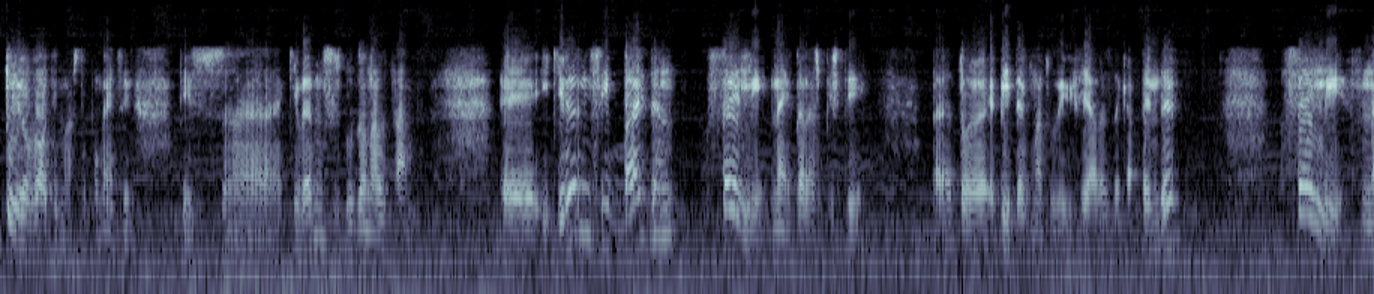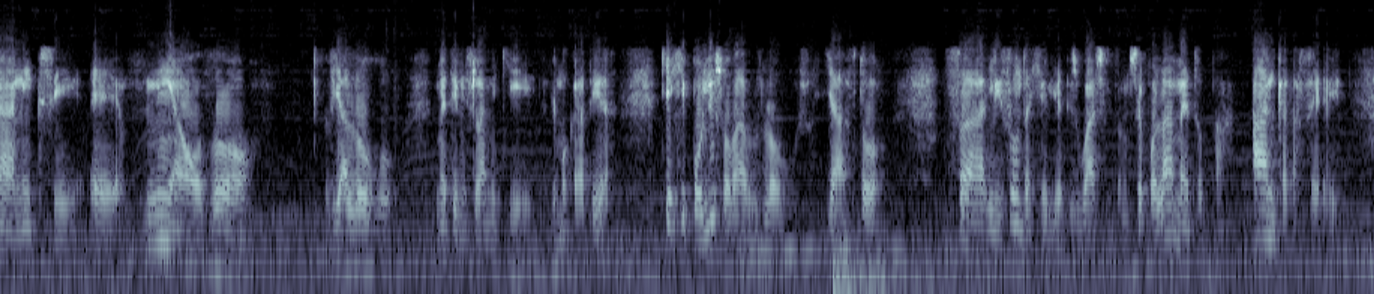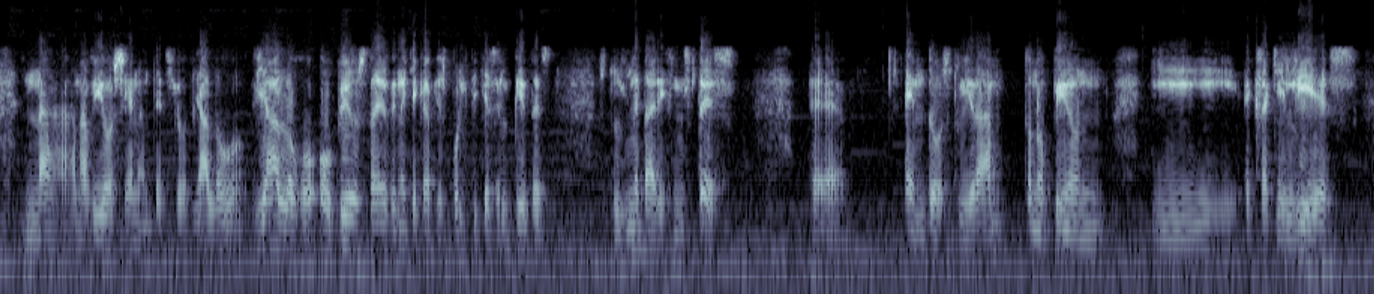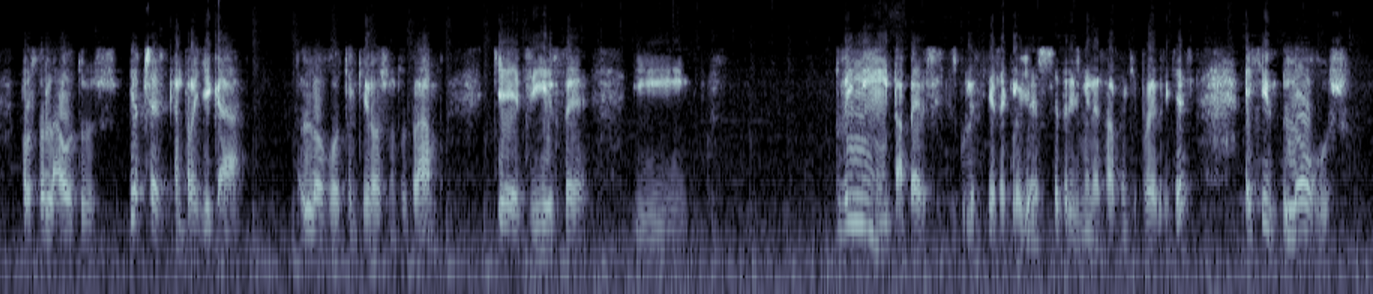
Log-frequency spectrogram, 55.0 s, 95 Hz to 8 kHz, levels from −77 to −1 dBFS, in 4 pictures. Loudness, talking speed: -21 LUFS, 110 wpm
